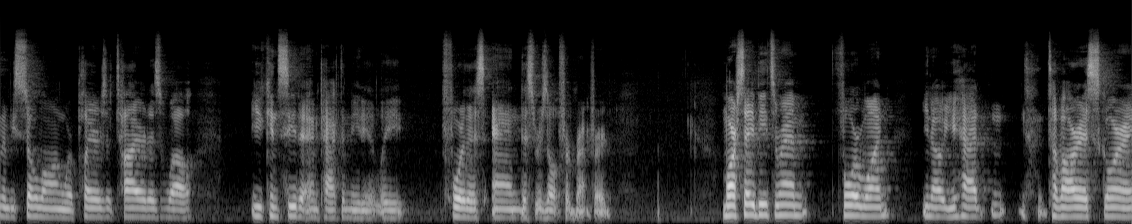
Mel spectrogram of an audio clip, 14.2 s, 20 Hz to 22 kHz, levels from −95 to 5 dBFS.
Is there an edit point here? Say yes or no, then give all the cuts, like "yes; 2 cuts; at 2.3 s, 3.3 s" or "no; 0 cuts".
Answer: no; 0 cuts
